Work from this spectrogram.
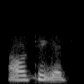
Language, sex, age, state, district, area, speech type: Odia, female, 18-30, Odisha, Bhadrak, rural, conversation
